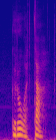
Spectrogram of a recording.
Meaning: to cry, to weep
- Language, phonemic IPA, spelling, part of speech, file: Swedish, /ˈɡroːˌta/, gråta, verb, Sv-gråta.ogg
